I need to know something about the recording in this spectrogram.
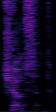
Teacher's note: Chosett has its accent on the first syllable, Cho, like John Cho of Harold and Kumar, and the second syllable is pronounced Sit.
